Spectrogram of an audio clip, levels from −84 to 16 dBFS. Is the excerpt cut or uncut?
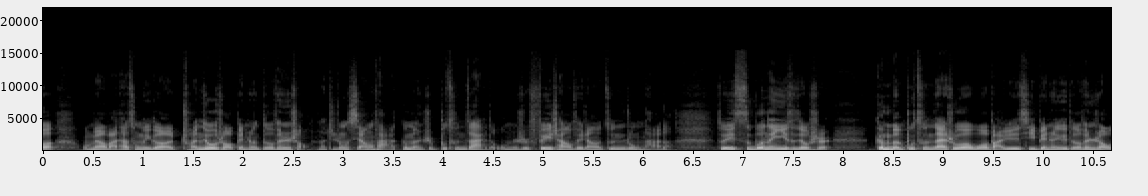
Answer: uncut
